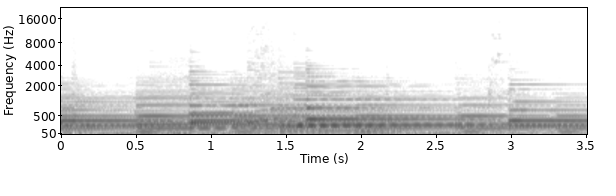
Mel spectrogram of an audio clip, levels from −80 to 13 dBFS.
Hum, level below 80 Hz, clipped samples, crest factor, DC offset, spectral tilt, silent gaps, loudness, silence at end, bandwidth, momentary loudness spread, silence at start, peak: none; -50 dBFS; under 0.1%; 14 dB; under 0.1%; -9.5 dB/octave; none; -30 LUFS; 0 s; 6.8 kHz; 7 LU; 0 s; -14 dBFS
